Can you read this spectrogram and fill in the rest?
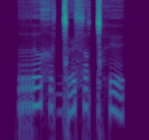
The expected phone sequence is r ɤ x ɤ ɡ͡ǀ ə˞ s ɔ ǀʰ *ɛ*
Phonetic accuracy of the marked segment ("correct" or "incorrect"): incorrect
